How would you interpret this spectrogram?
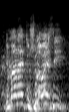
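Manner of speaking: high, brusque phone manner; firm. Shown as a demonstration. Showing mothers how to talk on the phone, firm. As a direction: fire it out firmly, no softness. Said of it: "harus tegas".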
